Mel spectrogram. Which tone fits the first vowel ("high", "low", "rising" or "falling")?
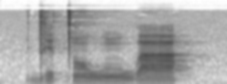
high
